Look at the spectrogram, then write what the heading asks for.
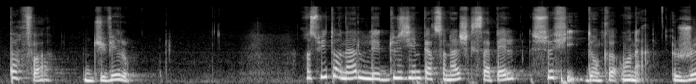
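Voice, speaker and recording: A woman teaching French grammar, repeating each step with slow, careful dictation and brief encouragement. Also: medium pitch, a little mellow, breathy edge. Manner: slow, deliberate dictation with repetitions. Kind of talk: grammar lesson, spelled out slowly.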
